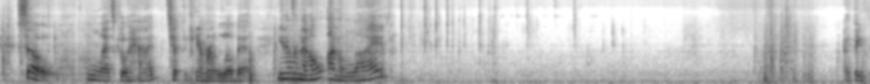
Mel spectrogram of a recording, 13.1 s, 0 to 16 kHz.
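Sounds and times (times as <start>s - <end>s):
camera handling clicks and knocks: 6.0s - 8.0s.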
